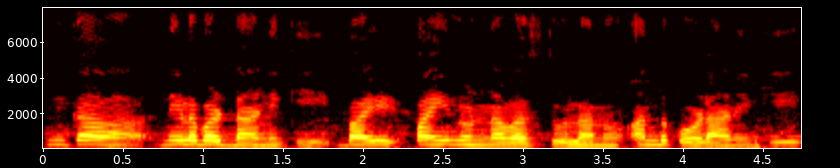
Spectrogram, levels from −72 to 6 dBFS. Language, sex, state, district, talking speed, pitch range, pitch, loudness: Telugu, female, Andhra Pradesh, Sri Satya Sai, 75 wpm, 200-240 Hz, 215 Hz, -16 LUFS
